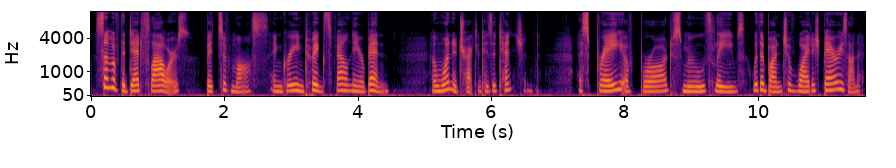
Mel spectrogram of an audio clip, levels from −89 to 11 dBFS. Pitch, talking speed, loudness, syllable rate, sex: 225 Hz, 165 wpm, -19 LUFS, 4.3 syllables/s, female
